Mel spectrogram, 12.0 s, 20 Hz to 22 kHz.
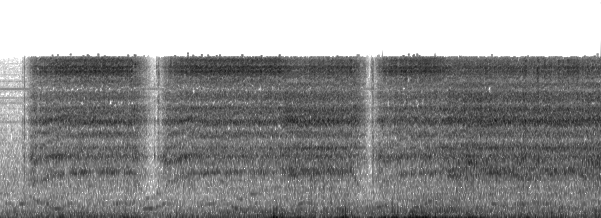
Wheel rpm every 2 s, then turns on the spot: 30, 60, 110, 80, 110, 110.
none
